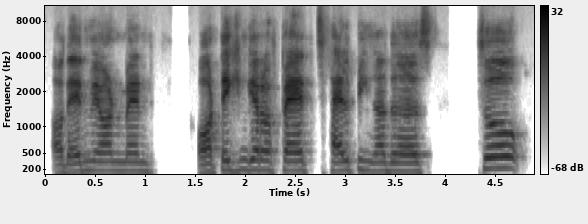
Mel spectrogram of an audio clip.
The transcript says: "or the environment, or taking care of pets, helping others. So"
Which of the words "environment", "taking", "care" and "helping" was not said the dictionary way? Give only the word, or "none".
environment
